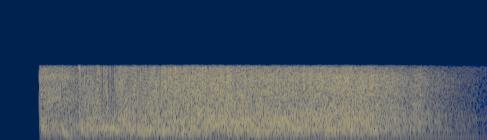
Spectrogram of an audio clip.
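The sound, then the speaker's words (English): A single dull, distant explosion: a sudden muffled boom that rolls on as a broad rumble for about two seconds, then fades away. No voices. “A dull, distant explosion is heard.”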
